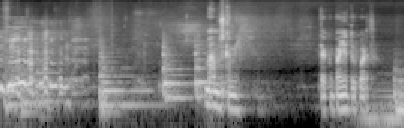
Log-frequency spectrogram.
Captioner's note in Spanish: Risas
